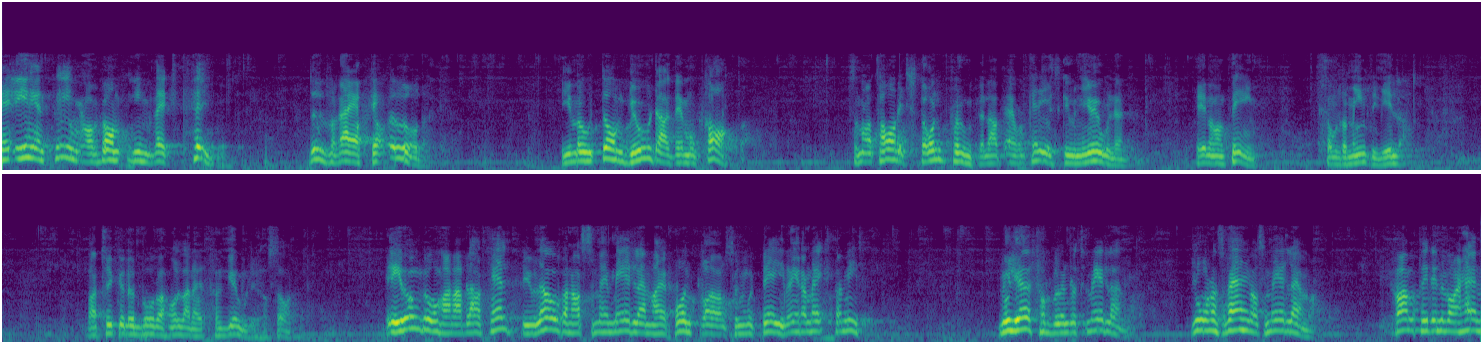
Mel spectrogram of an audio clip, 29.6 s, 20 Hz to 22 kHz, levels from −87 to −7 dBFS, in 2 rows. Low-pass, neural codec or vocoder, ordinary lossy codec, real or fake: 7.2 kHz; codec, 24 kHz, 1.5 kbps, HILCodec; none; fake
